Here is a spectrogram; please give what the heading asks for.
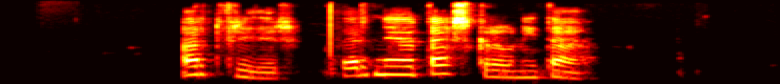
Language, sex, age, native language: Icelandic, female, 40-49, Icelandic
